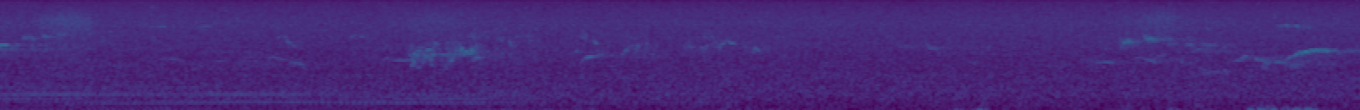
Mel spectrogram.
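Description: Outdoor ambience of several birds giving short chirps and calls, over irregular low rumbles that are loudest near the end.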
